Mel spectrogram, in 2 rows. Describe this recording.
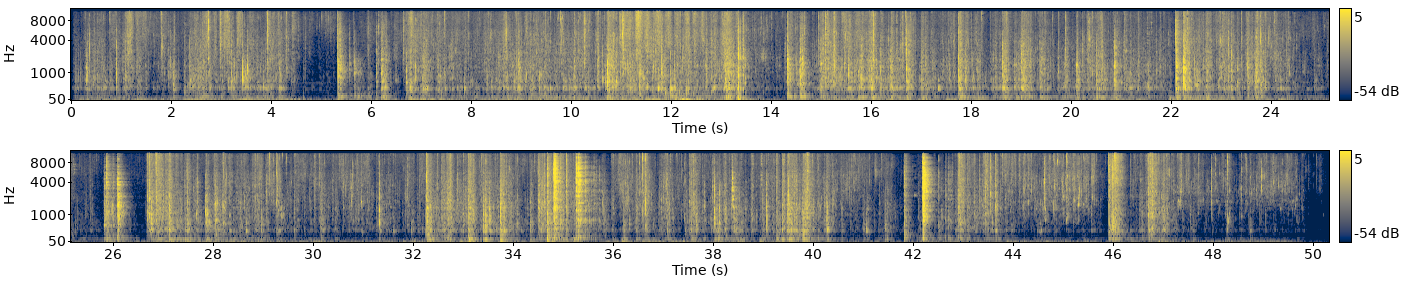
afwas01-def01
washing up in a plastic bowl. double mono. recorded on MD with a rode nt3.
kitchen, washing-up, dishes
